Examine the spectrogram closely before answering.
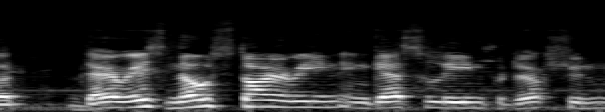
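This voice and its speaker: Here a man speaks with a Dutch accent. His pitch is fairly high. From Netherlands. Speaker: critic. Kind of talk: heated debate. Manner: halting.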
